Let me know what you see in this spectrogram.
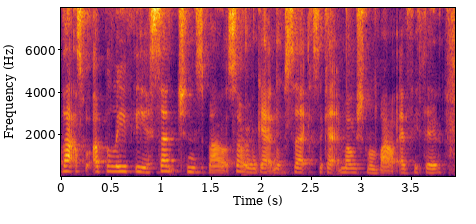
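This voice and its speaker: A woman in an English accent, fairly high in pitch, with ordinary pitch variation. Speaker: vlogger. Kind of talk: casual chat. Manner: emotional, impassioned.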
